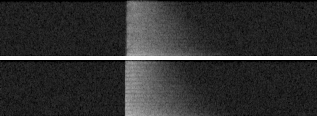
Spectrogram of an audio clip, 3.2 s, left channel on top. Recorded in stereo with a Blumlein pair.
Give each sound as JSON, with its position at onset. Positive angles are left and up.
{"t": 1.2, "sound": "a gunshot", "azimuth_deg": -45, "distance_m": 1.9}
